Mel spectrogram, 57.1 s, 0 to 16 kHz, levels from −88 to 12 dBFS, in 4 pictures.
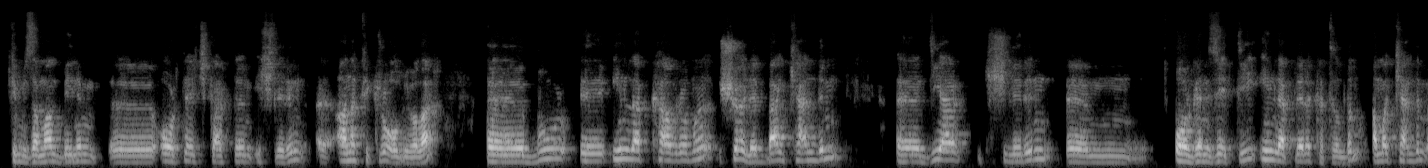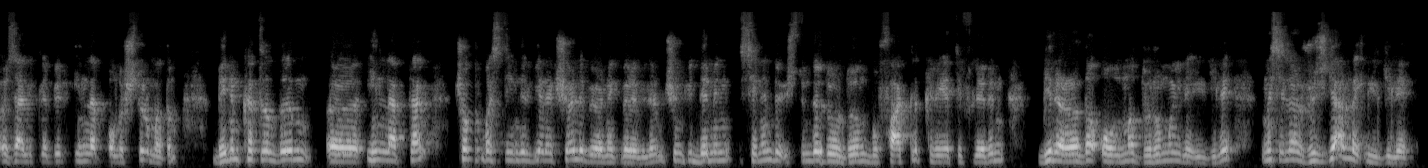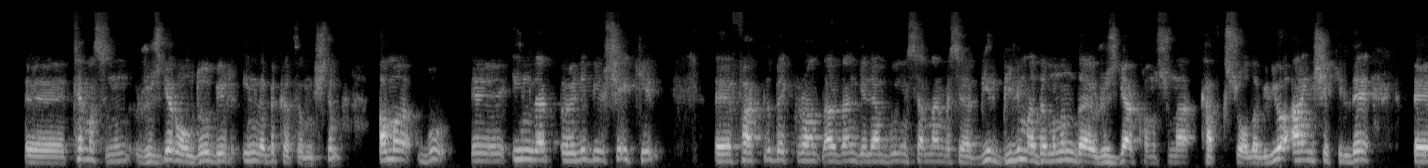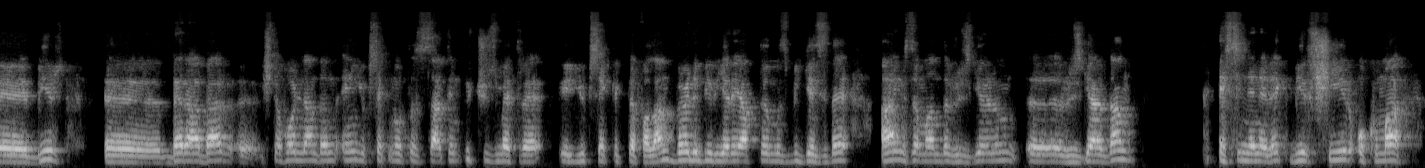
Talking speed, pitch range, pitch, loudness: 125 wpm, 155-195 Hz, 170 Hz, -22 LUFS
